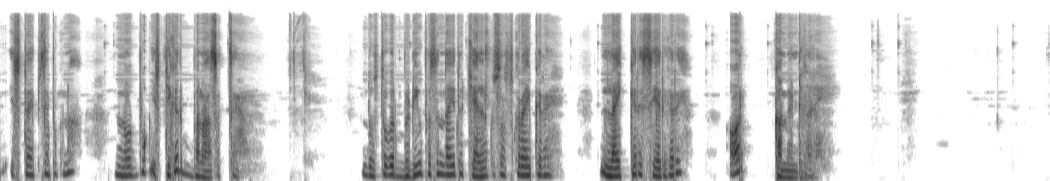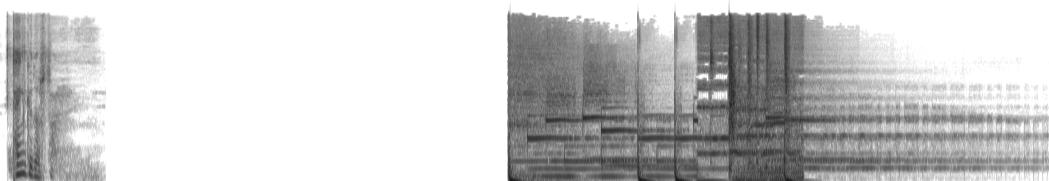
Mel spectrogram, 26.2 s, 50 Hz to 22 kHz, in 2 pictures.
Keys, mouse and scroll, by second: 3.3 scroll down 1, 4.4-7.6 drag, 7.5 right click, 8.1 click, 11.4 scroll down 1, 12.0 click.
